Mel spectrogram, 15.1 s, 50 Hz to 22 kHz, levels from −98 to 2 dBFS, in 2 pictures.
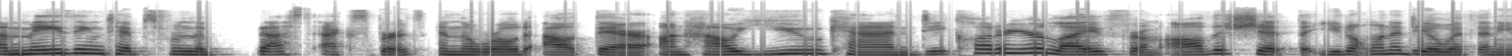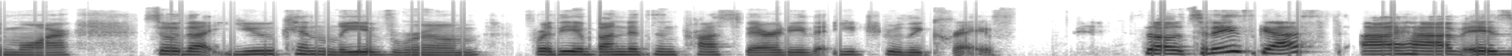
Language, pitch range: English, 180-225 Hz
